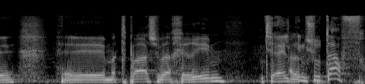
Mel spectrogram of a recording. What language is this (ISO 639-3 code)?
heb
